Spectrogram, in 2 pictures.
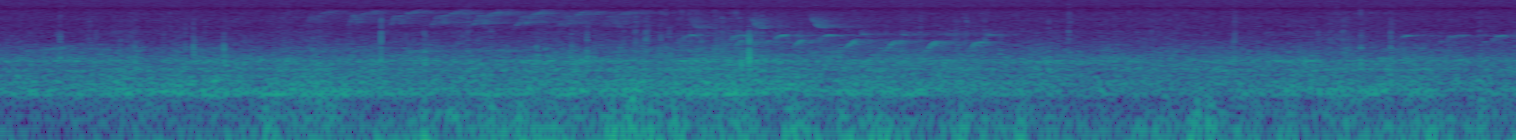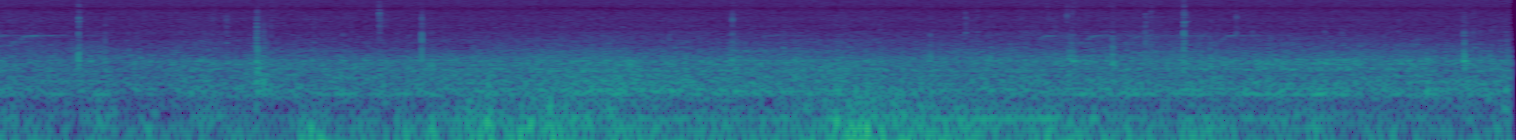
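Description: A bicycle chain and frame rattle with small clicks over bumps.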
